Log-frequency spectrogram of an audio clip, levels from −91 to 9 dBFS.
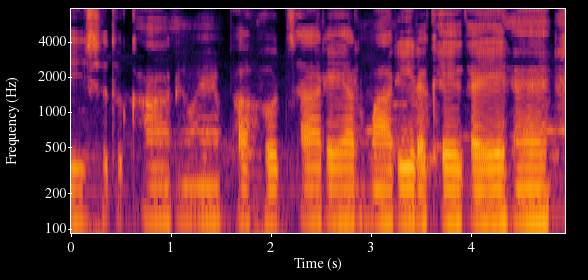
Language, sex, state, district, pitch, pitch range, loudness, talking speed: Hindi, male, Jharkhand, Deoghar, 110 Hz, 110-115 Hz, -17 LUFS, 110 wpm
